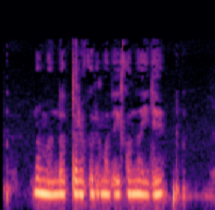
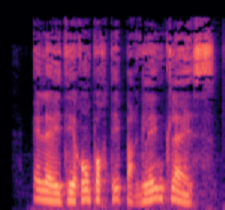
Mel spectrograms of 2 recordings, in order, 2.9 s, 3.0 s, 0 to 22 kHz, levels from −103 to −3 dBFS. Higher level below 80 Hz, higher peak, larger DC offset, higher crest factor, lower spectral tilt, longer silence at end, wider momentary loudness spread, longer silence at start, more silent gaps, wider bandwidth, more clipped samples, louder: about the same, -58 dBFS vs -60 dBFS; about the same, -6 dBFS vs -6 dBFS; neither; about the same, 14 dB vs 18 dB; first, -8.5 dB/octave vs -4.5 dB/octave; first, 0.4 s vs 0.15 s; about the same, 11 LU vs 10 LU; second, 0.1 s vs 0.45 s; neither; second, 8.6 kHz vs 16.5 kHz; neither; first, -21 LUFS vs -24 LUFS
